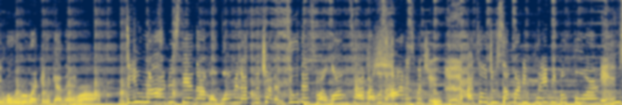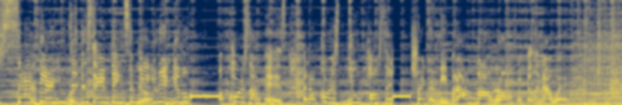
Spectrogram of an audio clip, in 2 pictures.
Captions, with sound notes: when we were working together. - Wow. - Do you not understand that I'm a woman that's been trying to do this for a long time. I was honest with you. I told you somebody played me before and you sat there and you did the same thing to me. You didn't give a (beep), of course I'm pissed and of course, you posting (beep) triggered me, but I'm not wrong for feeling that way.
